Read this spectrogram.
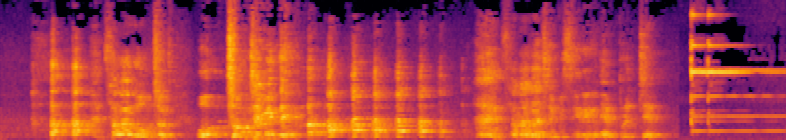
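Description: A young man laughs loudly and talks with animation close by.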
